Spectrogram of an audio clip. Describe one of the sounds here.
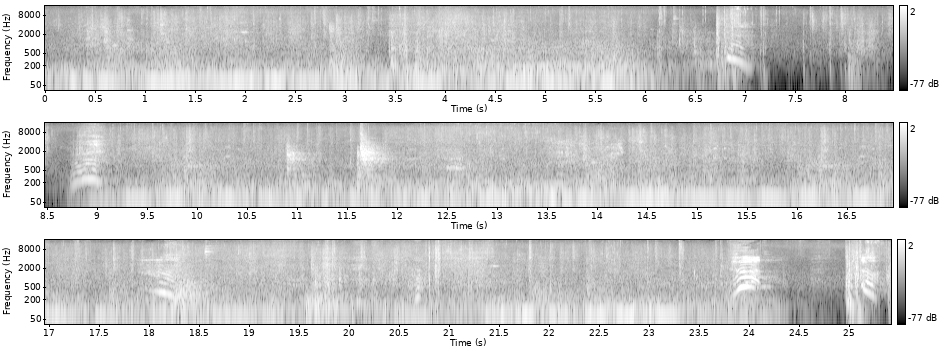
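A heavy metal bin scrapes and rumbles as it is pushed along the ground.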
